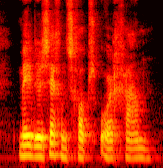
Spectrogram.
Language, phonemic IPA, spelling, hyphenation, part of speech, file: Dutch, /meː.dəˈzɛ.ɣə(n).sxɑps.ɔrˌɣaːn/, medezeggenschapsorgaan, me‧de‧zeg‧gen‧schaps‧or‧gaan, noun, Nl-medezeggenschapsorgaan.ogg
- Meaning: body or organisation through which codetermination is implemented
